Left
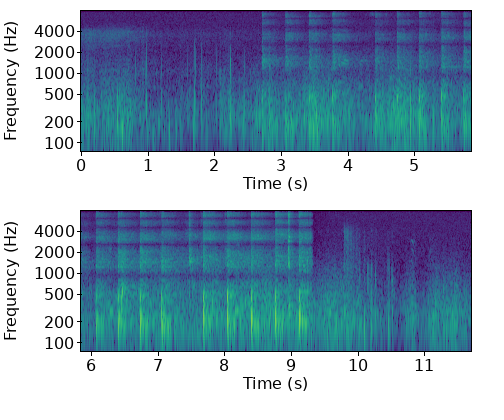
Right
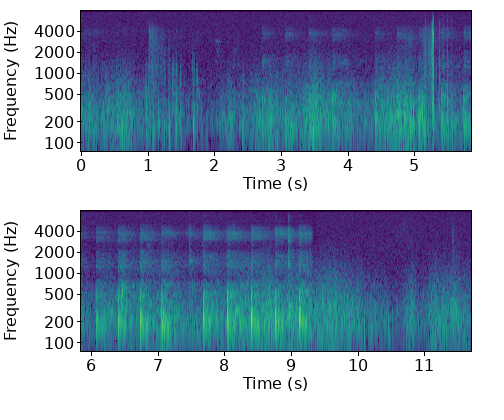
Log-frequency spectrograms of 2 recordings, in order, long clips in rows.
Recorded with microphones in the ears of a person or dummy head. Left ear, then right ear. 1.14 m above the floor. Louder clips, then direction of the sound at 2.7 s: Left 5 dB; 60° left (ahead or behind).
